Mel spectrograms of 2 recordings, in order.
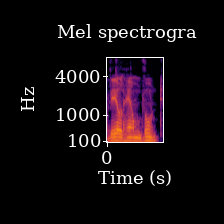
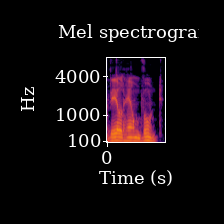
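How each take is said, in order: First: The name is said with a German accent. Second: The name is said with a German accent.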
